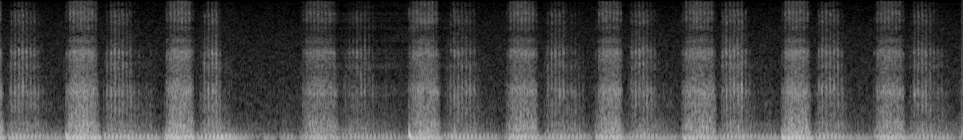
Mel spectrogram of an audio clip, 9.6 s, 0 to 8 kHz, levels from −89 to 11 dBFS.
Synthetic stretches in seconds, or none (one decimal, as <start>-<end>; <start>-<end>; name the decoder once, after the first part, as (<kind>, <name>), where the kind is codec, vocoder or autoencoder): 3.3-4.5 (codec, SNAC)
